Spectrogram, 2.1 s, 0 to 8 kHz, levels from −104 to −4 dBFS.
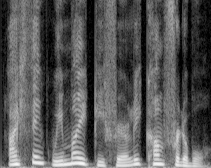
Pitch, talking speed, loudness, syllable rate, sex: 180 Hz, 200 wpm, -17 LUFS, 5.7 syllables/s, male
